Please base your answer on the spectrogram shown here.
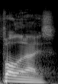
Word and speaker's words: Bolognese: much for that darling the G in Bolognese is soft yeah he kept saying Bolognese Bolognese it's just Bolognese Balinese like thank you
